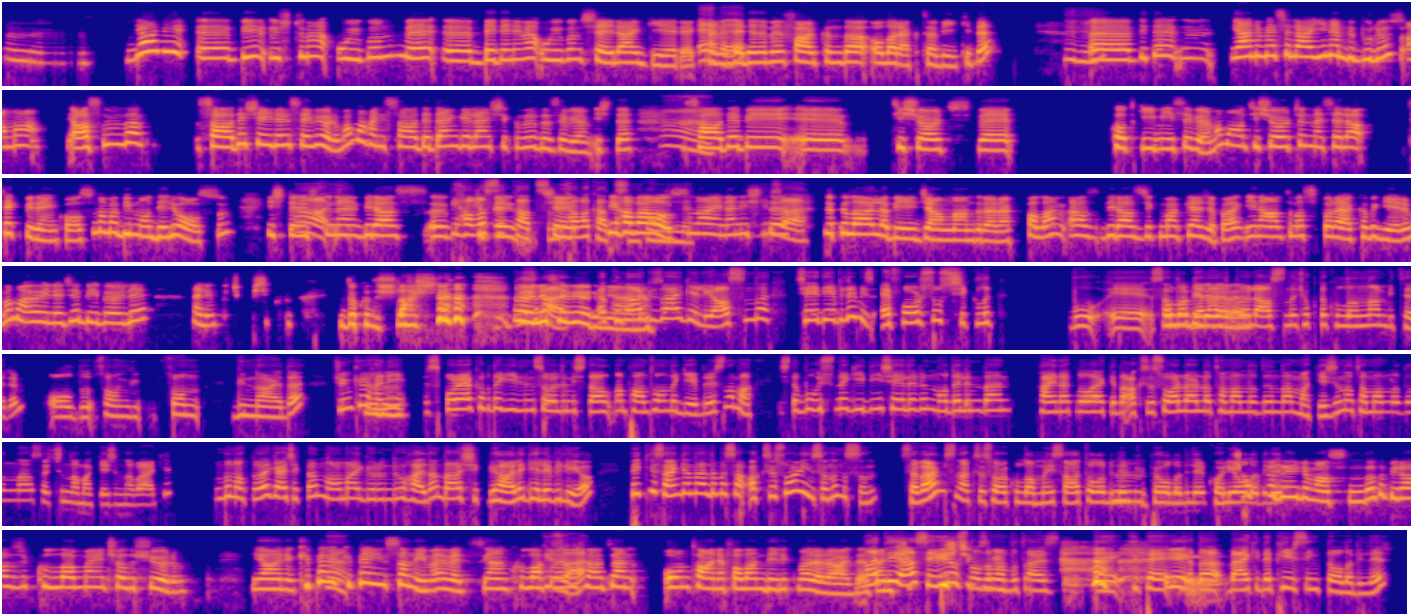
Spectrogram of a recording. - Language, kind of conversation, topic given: Turkish, podcast, Ruh halini kıyafetlerinle nasıl yansıtırsın?
- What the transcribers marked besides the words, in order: other noise; other background noise; chuckle; chuckle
